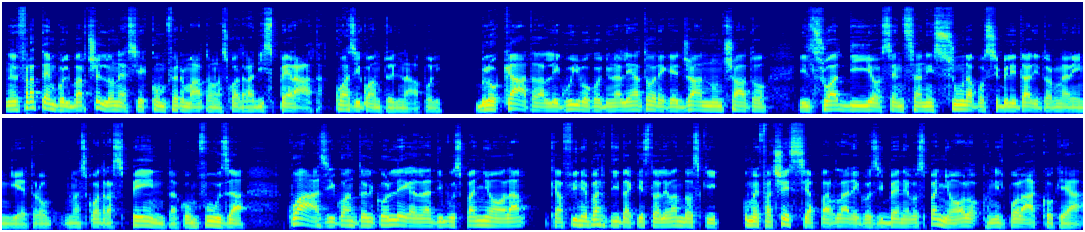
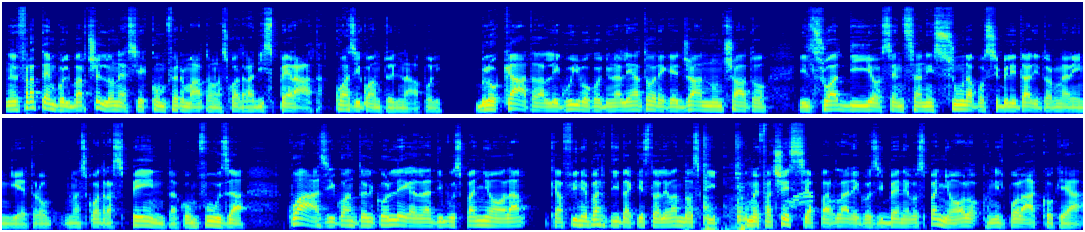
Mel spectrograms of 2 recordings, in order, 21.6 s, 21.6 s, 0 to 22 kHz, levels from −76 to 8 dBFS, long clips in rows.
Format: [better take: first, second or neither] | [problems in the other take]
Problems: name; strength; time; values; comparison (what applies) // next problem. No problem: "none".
first | phone ringing; noticeable; from 18 to 19 s; peak 5 dB below the speech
